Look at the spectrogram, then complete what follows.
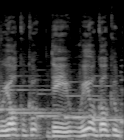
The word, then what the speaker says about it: Ryogoku: But then the Ryogoku Bridge sprang up after the Great Fire of Meireki. Right? That's how it's pronounced.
